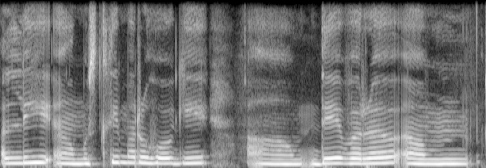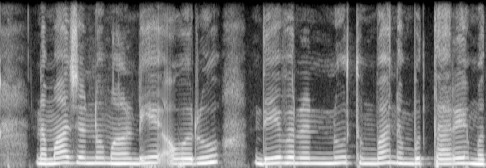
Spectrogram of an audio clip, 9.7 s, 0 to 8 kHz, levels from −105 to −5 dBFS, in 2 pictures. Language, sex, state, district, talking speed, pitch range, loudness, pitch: Kannada, female, Karnataka, Belgaum, 75 wpm, 235-260 Hz, -11 LUFS, 245 Hz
